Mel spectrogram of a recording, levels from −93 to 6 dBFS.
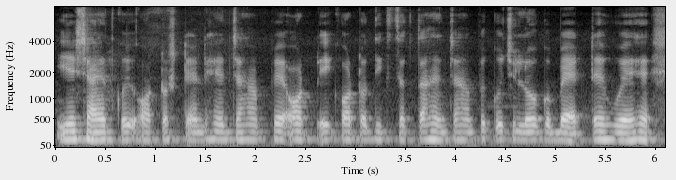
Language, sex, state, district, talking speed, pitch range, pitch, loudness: Hindi, male, Tripura, West Tripura, 195 wpm, 120-130 Hz, 125 Hz, -18 LUFS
